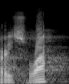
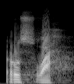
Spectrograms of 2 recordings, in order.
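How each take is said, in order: First: The first vowel is an i sound. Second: The first vowel is a u sound. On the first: "ada yang membaca riswah" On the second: "ada yang membaca ruswah"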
